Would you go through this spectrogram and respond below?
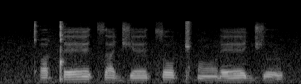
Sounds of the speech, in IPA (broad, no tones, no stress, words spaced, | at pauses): qʼoǃɛː t͡sad͡ʒɛːt͡sɔ ǁʰɔ̃ːɾɛː d͡ʒɤ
